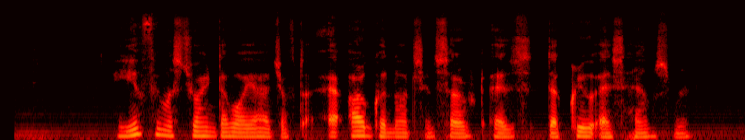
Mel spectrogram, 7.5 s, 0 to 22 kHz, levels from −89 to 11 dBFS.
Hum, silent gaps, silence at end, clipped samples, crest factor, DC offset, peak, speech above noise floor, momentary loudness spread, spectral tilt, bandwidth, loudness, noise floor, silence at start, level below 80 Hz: none; none; 0.55 s; under 0.1%; 20 dB; under 0.1%; -18 dBFS; 30 dB; 12 LU; -6.5 dB/octave; 14.5 kHz; -39 LUFS; -68 dBFS; 0.25 s; -66 dBFS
